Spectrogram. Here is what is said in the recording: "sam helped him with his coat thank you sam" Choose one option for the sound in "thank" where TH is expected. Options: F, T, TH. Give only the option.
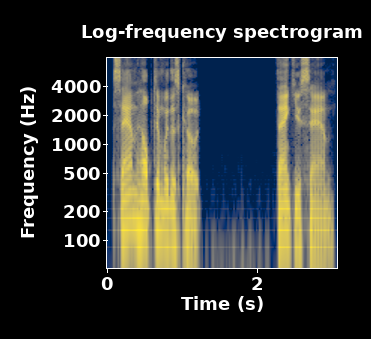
TH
